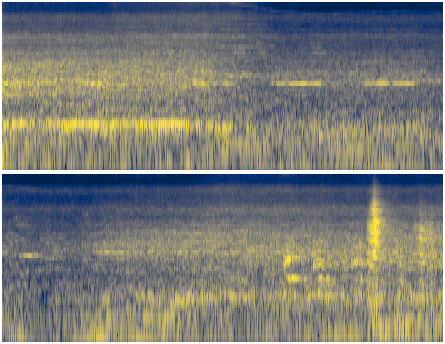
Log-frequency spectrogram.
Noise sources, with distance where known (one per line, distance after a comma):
large-sounding engine, near
reverse beeper
dog barking or whining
